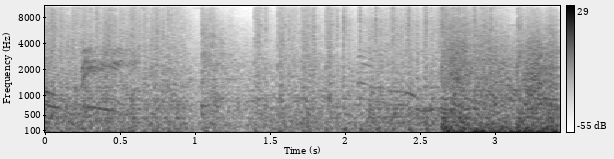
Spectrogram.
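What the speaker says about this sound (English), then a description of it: "MG42, suppress that" MG42 machine gun fire in Company of Heroes 2, a 4v4 match on a muddy map, with bursts of rapid gunfire and battle noise filling the mix, loud and continuous, some faint voices underneath.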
